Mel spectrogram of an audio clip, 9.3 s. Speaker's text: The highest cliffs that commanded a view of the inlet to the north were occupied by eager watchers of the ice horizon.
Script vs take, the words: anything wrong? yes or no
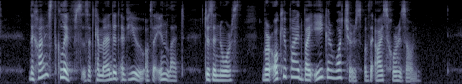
no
